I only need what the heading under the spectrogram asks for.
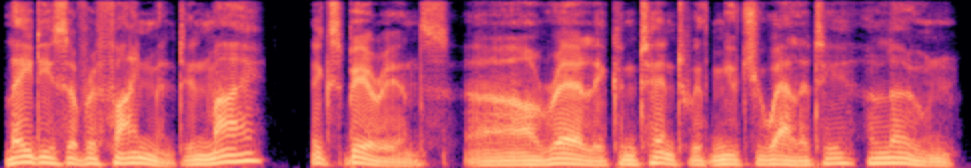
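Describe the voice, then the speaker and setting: A man reads the part of a refined, shrewd lady from a storybook mystery. The words come prim and precise, with dry insinuation, in a very low register recorded dry. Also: animated, moderate pace, dry recording. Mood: arch, prim. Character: genteel, shrewd lady of refinement, drily arch.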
